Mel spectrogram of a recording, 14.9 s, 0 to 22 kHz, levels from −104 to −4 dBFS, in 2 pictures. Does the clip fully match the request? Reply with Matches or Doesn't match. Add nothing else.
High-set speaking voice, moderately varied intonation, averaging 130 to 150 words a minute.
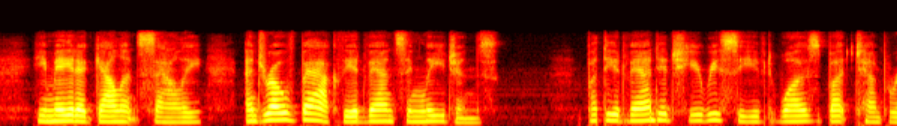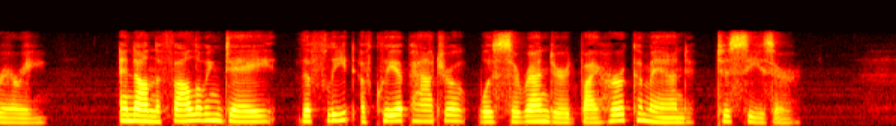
Doesn't match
